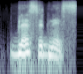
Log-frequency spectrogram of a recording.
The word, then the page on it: blessedness: Indian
